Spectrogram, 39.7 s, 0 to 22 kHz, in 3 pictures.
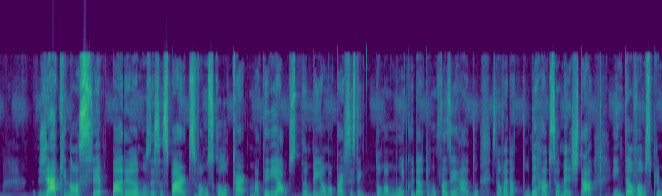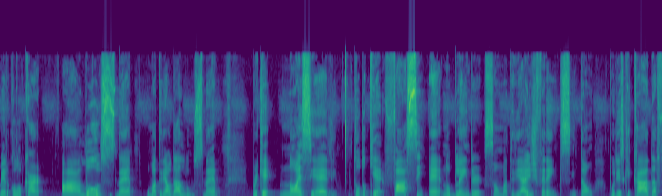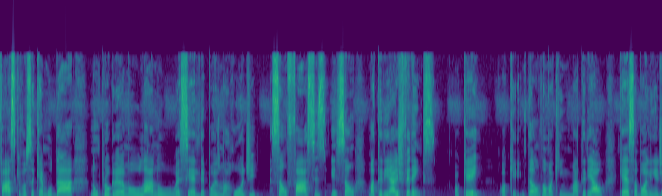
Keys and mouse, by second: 37.4 click.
